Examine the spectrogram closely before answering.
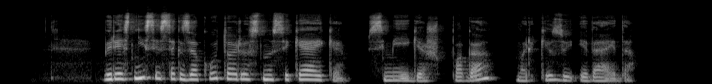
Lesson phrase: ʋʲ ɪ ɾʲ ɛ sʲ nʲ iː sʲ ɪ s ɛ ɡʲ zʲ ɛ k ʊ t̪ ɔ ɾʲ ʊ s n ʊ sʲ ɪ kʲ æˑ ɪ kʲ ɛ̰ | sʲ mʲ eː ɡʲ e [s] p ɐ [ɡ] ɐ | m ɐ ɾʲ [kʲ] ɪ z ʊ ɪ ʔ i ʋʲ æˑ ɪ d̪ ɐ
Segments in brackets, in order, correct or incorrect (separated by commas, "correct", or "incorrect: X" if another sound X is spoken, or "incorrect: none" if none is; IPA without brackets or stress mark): incorrect: ʃ, correct, correct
